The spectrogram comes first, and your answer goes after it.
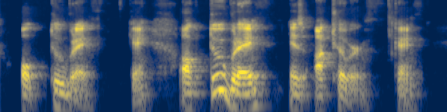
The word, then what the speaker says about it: octubre: Remember, in Spanish, it's octubre, octubre, not octubre, octubre. Okay, it's the O's in Spanish make an O sound, octubre.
